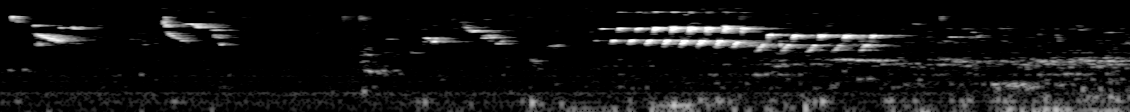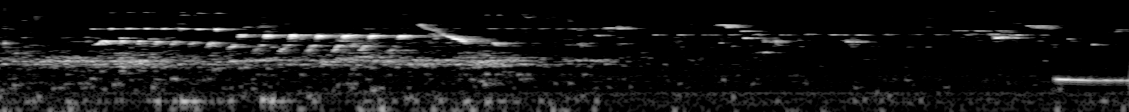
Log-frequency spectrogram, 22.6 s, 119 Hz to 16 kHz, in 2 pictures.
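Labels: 0.1s A bird chirps. 0.9s
1.6s A bird chirps. 2.4s
3.6s A bird chirps in the distance. 4.0s
4.2s A bird chirps repeatedly. 5.7s
5.9s A bird chirps rhythmically and repeatedly. 9.1s
9.2s A bird chirps faintly in the distance. 12.2s
12.2s A bird chirps rhythmically and repeatedly. 16.5s
16.5s A bird chirps faintly in the distance. 22.6s

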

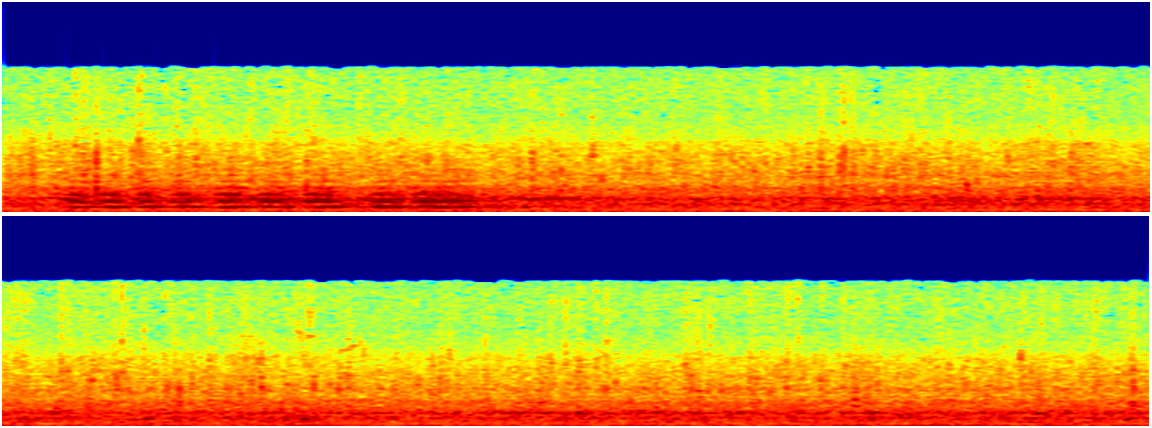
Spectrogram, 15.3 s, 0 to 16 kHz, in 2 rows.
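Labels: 0.0s Steady rain is falling nearby. 15.3s
0.5s A car horn sounds multiple times. 3.2s
9.8s A bird chirps in the distance. 10.1s
12.7s A car horn sounds faintly in the distance. 13.1s

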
